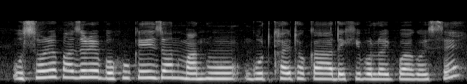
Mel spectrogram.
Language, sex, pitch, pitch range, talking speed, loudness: Assamese, female, 265 Hz, 255-310 Hz, 130 wpm, -14 LUFS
